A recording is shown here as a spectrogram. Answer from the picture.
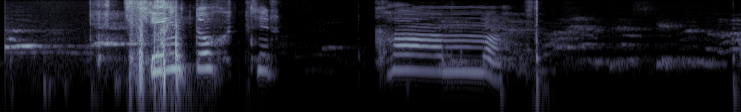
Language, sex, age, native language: Icelandic, female, 8, Icelandic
